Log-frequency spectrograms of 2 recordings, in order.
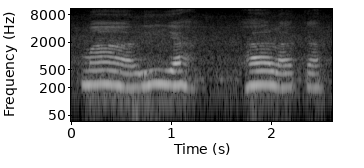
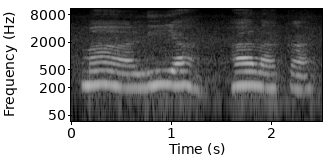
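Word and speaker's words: مَالِيَهْ هَلَكَ: Berhenti di sini tanpa mengambil nafas, berarti bacanya maliyah halaka, maliyah halaka.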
